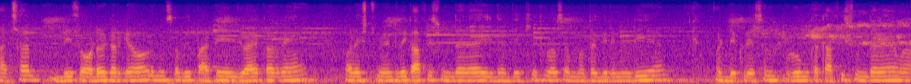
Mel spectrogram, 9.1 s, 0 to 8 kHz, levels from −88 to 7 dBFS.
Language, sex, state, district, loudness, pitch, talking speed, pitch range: Hindi, male, Bihar, West Champaran, -17 LUFS, 145 Hz, 215 wpm, 140-150 Hz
